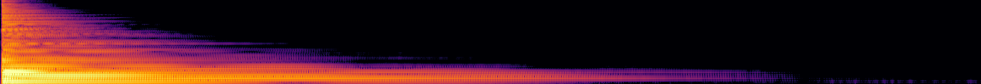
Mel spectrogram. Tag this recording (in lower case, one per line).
music
musical instrument
keyboard (musical)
